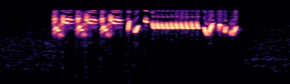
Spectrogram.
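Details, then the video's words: European goldfinch song: a quick jumble of liquid twittering notes running into a rapid, evenly repeated metallic trill, then a few upslurred chirps, about two seconds long. "Make Your Birds Learn This European Goldfinch Singing"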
